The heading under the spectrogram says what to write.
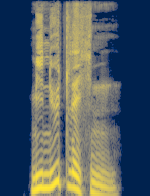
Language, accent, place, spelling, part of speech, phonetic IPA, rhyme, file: German, Germany, Berlin, minütlichen, adjective, [miˈnyːtlɪçn̩], -yːtlɪçn̩, De-minütlichen.ogg
- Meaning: inflection of minütlich: 1. strong genitive masculine/neuter singular 2. weak/mixed genitive/dative all-gender singular 3. strong/weak/mixed accusative masculine singular 4. strong dative plural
